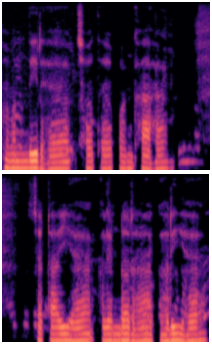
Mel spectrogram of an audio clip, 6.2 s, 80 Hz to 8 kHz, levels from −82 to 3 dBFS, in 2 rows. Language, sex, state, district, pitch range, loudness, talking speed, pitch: Hindi, male, Bihar, Araria, 115-120 Hz, -22 LUFS, 115 wpm, 115 Hz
